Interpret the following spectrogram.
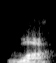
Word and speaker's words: は: But if we are marking a word as a topic, we pronounce it as wa, but we write it as ha, which is confusing, I realize.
